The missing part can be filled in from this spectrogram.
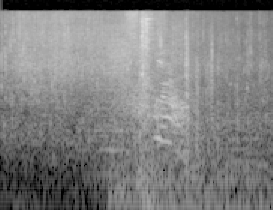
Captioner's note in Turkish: Ok saplanma sesi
